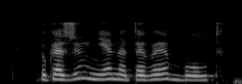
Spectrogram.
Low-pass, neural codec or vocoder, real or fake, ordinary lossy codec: 7.2 kHz; codec, 16 kHz, 2 kbps, FunCodec, trained on Chinese and English, 25 frames a second; fake; MP3, 48 kbps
